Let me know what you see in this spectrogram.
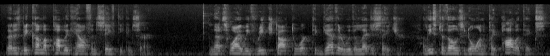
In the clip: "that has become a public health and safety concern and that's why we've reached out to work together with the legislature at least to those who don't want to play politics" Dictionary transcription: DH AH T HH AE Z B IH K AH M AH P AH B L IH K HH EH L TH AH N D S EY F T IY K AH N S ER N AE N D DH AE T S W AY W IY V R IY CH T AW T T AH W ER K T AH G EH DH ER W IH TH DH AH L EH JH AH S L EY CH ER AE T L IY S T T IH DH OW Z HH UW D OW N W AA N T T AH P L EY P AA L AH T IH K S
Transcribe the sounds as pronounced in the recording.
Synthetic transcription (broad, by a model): DH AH T HH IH Z B IH K AH M AH P AH B L IH K HH EH L TH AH N S EY F T IY K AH N S ER N N DH AE T S W AY W IY V R IY CH T AW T T AH W ER K T AH G EH DH ER W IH DH AH L EH JH AH S L EY CH ER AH T L IY S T T IH DH OW Z HH UW D OW N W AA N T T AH P L EY P AA L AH T IH K S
